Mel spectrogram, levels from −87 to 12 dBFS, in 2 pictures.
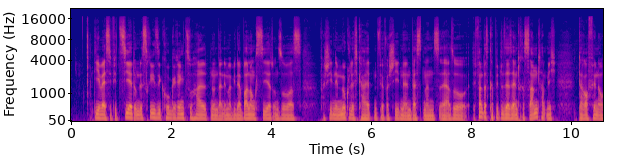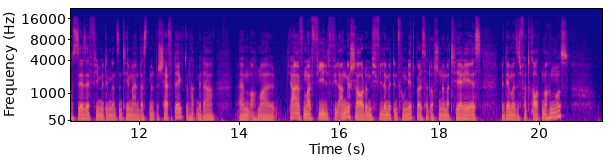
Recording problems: none

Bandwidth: 17 kHz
